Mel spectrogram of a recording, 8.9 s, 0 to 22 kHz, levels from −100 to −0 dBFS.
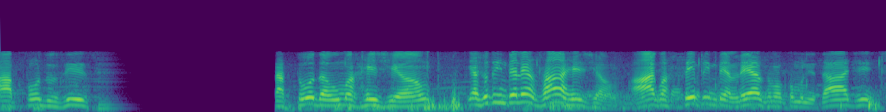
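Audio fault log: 1.0–2.77 s long network dropout: the sound smears into a fading buzz, then about 1.5 s of silence. Likely lost packets. The missing audio never returns.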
